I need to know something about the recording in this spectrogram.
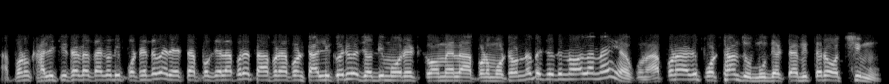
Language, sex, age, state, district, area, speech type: Odia, male, 30-45, Odisha, Bhadrak, rural, conversation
